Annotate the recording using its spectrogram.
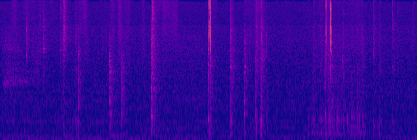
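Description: Scattered clicks and knocks of a phone camera being handled and repositioned, with a denser patch of rubbing and knocking near the end, over a low steady hum.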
